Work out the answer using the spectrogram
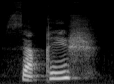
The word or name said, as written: saqix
